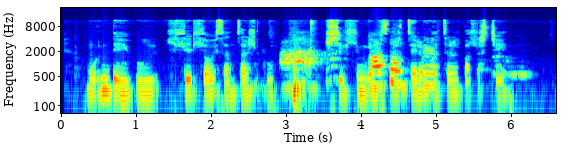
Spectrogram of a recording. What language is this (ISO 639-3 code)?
mon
